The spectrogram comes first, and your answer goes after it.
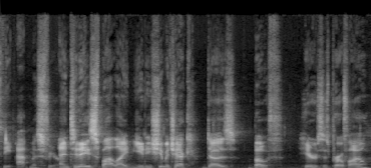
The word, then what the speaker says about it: Jiri Simecek: And today's spotlight, Yiddi Shimichek, does both.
